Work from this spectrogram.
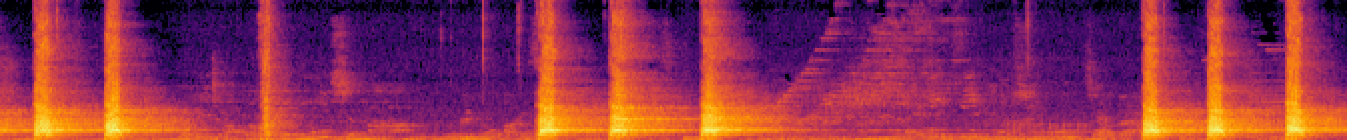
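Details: A hungry, angry Cavalier King Charles Spaniel gives sharp barks in bursts of two or three, demanding food.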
